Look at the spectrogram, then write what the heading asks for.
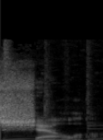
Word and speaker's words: Shearer: Also, the last name is pronounced Shower.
